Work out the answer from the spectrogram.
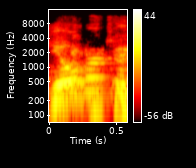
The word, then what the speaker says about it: Gilberto: do you prefer well my full name is gilberto you pronounce it well just roll your r and we're called gilberto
